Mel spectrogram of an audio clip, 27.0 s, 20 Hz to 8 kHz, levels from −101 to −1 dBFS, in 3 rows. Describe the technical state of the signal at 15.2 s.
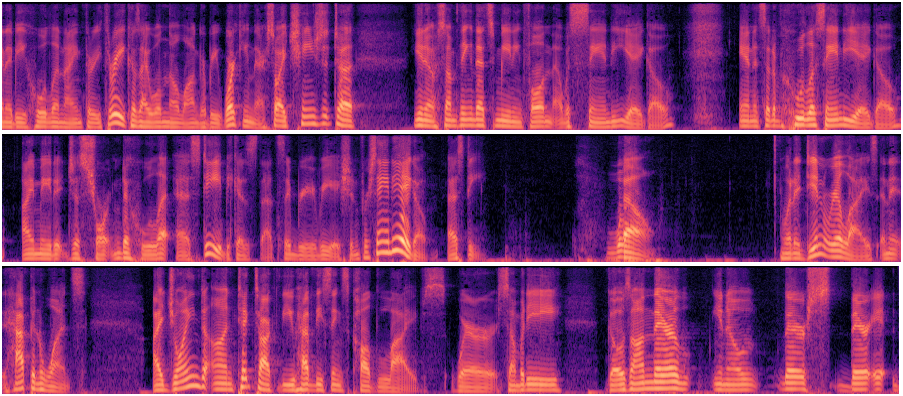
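A brief smear from 15.18 to 15.23 s is short concealed packet loss: about 40 ms never arrived, and the receiver papered over it by extending the preceding sound.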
